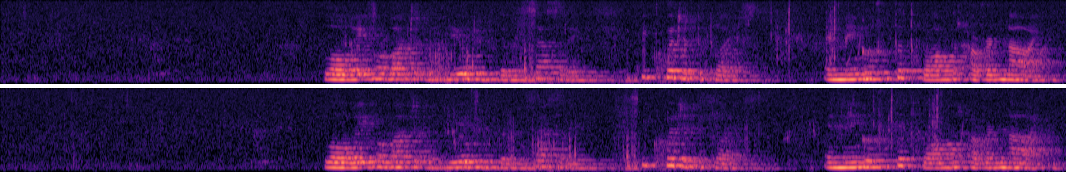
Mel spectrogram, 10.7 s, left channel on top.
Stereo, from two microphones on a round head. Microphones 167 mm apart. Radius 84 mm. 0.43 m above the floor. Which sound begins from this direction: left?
A woman speaking, at 3.2 s.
